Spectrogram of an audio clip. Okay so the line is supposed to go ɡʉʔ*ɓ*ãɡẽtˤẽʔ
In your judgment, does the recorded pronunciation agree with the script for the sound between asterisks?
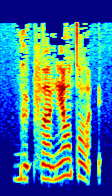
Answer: no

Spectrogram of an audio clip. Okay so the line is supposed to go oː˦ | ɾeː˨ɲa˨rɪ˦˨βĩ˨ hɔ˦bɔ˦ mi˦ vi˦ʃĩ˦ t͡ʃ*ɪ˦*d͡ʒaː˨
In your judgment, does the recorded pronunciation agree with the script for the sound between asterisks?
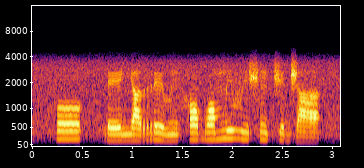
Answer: yes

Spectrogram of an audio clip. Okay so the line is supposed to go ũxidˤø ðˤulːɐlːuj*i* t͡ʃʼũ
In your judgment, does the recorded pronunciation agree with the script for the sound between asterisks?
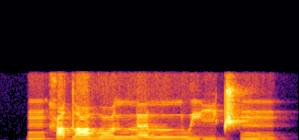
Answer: yes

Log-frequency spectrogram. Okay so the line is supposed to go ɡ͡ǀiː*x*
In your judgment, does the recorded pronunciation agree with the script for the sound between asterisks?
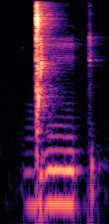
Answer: no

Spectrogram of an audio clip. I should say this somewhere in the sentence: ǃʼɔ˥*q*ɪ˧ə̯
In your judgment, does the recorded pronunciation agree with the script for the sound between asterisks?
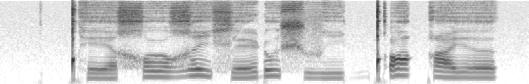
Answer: yes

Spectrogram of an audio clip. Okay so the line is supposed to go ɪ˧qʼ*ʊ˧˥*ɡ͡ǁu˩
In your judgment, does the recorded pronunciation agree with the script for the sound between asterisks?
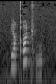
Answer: no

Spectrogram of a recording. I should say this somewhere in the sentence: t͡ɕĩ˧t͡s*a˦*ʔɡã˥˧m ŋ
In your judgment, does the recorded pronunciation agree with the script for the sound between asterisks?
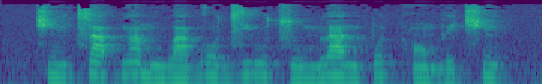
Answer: yes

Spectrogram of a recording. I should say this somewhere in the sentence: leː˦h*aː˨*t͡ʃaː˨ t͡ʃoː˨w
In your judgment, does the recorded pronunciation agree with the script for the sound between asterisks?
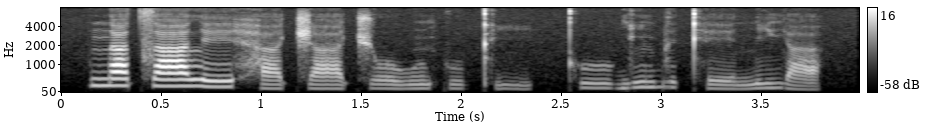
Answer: no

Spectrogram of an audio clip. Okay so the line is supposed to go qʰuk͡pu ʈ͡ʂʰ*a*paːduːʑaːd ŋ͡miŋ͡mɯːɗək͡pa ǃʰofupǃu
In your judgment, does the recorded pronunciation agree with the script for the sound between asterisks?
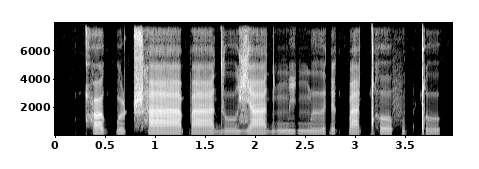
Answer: no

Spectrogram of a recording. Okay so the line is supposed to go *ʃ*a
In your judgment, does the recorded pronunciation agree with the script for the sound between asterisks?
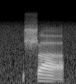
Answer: no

